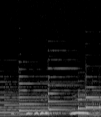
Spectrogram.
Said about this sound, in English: Hey, it's Polly, our owl. She's flying in with the fun facts.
